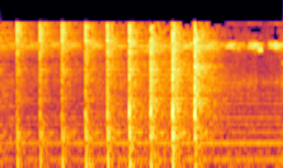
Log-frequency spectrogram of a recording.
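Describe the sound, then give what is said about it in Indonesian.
At night, a hammer strikes about nine times in a steady, even rhythm, each knock sharp and moderately loud, then stops; a constant low hum and faint high insect chirping continue underneath. The knocking comes from outside a bedroom. “Iya, seperti suara seseorang yang sedang memukul menggunakan palu.”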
